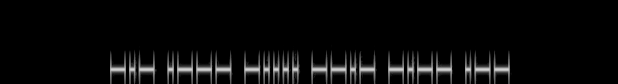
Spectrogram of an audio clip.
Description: Morse code, heard as a keyed tone, about 25 wpm, 700 Hz. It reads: KJ6QYW
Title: USA Call Signs 25wpm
